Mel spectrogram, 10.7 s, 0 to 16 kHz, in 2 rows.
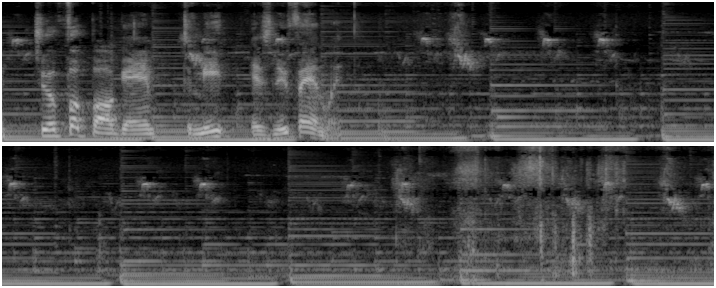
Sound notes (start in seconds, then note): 3.1 birds chirp; 3.1 upbeat music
